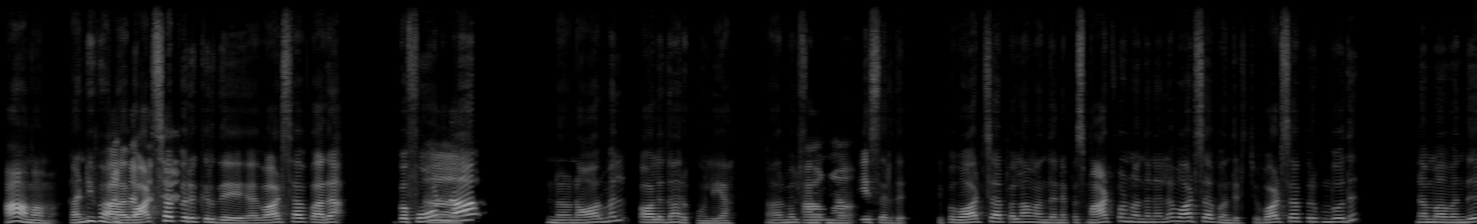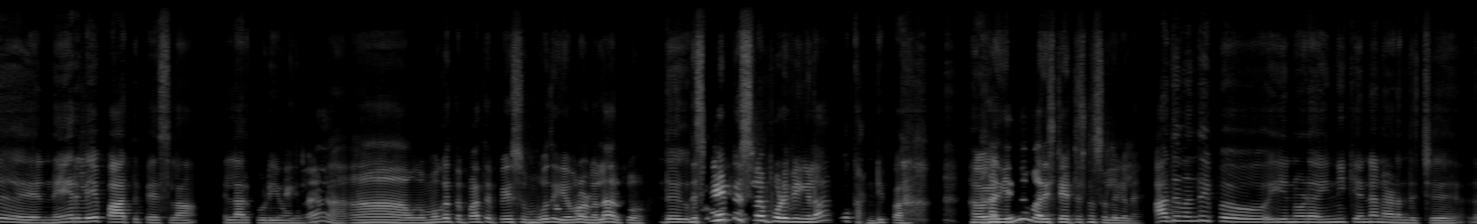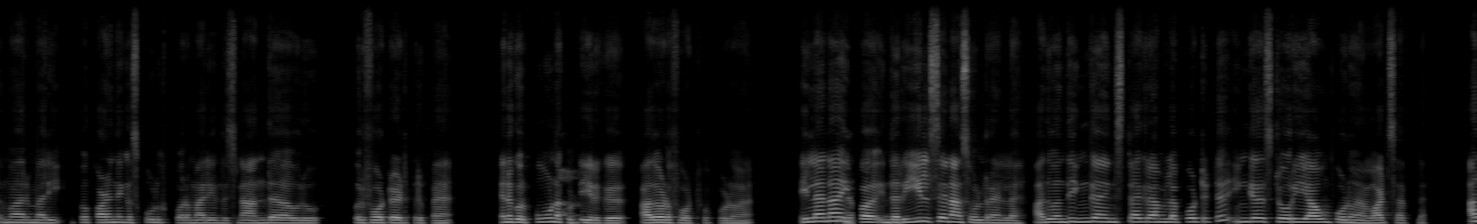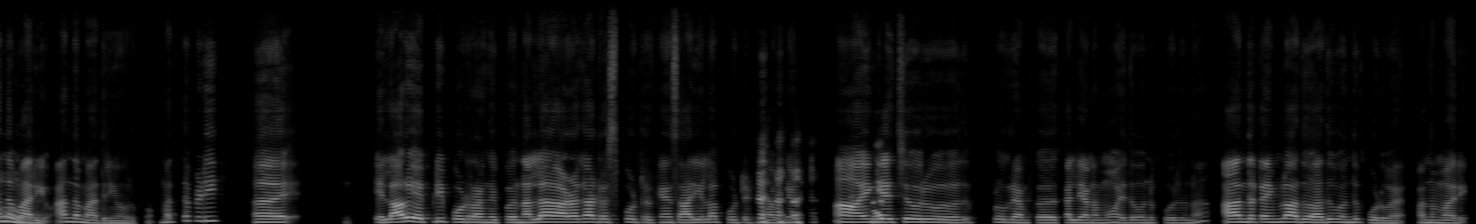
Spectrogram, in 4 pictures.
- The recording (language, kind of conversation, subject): Tamil, podcast, நீங்கள் தினசரி ஸ்மார்ட்போனை எப்படிப் பயன்படுத்துகிறீர்கள்?
- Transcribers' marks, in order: laugh; unintelligible speech; in English: "ஸ்மார்ட்"; laugh; tapping; in English: "ஸ்டோரி"; other noise; laugh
